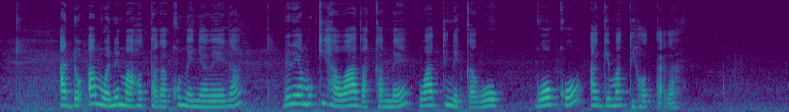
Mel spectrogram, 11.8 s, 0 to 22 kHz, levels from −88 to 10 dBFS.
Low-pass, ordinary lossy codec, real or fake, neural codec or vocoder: none; none; real; none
